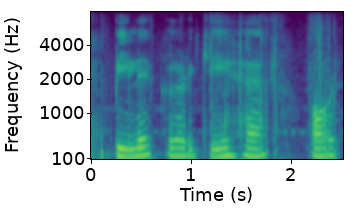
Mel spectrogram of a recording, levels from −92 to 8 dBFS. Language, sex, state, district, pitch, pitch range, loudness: Hindi, male, Bihar, Patna, 155 Hz, 145-160 Hz, -17 LUFS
